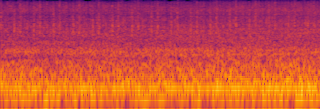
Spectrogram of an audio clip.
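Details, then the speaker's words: Engine idling, recorded close up with the hood open: steady, even low rumble with no knocks or misses. Normal idle. "Going to get a little closer up here so you can hear. Sounds perfectly fine. Sounds great."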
